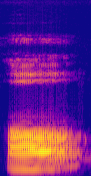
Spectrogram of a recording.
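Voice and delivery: "او" held long, as in the start of early; Turkish dotted O. Shown as a demonstration. Teacher shows O with two dots, "او" held long. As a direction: draw out "او" as one changed O. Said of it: "مختلف انداز میں استعمال کرتے ہیں".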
